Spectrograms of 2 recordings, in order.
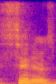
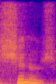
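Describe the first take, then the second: First: The word starts with a plain s sound. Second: The word starts with a sh sound. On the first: This is the usual pronunciation of the title. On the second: This imitates how the director would say it.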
